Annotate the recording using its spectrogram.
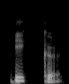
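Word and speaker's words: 聞く: What's this kanji pronounced as? Kiku.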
